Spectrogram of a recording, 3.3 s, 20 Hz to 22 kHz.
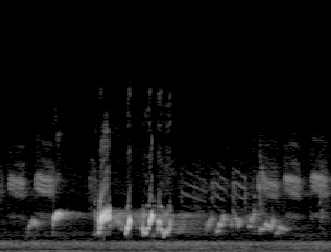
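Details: Trapping wild Red-whiskered bulbuls with a singing decoy bird, 5 January 2018: a lively run of loud, slurred whistles in the middle, framed by softer high chirps and thin notes, over a faint background hum.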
